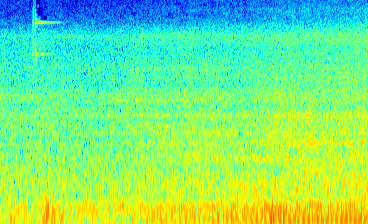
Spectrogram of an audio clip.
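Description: Wheels of a long freight train clatter over rail joints.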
